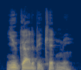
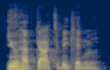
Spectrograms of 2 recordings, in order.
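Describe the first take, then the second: First: Low-key, soft incredulous grumble; muted disbelief. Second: "You have got to be kidding me", each word weighted, GOT punched; emphatic disbelief. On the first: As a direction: say it softly to yourself in disbelief. First, muted disbelief at the order. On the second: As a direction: repeat it firmly, leaning hard on "got". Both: Retold or imitated.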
